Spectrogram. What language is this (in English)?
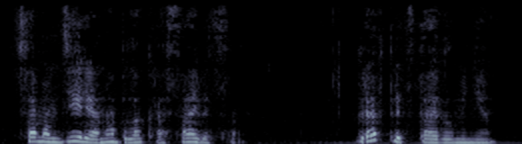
Russian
